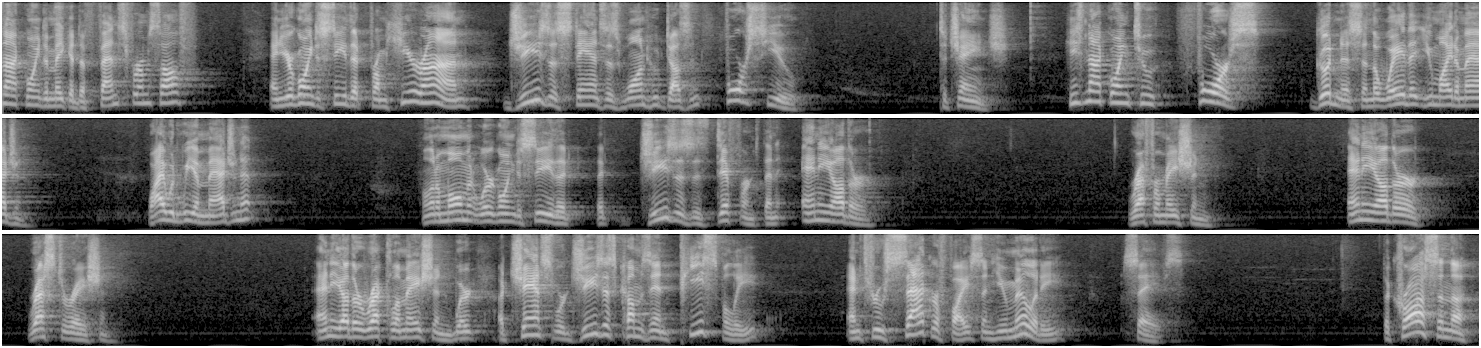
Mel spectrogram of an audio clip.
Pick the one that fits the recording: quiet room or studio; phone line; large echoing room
large echoing room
